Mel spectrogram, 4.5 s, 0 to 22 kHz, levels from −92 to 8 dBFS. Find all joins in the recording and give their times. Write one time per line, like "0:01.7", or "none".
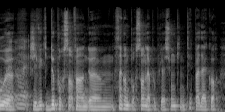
0:00.9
